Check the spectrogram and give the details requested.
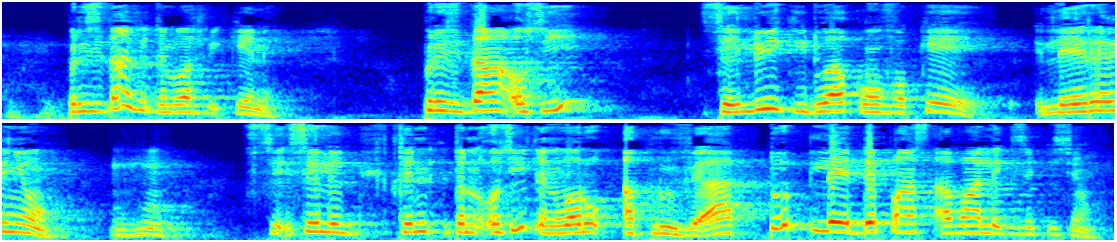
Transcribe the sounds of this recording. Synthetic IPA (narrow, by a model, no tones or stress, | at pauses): pɾezidãfitɛnwaɾfikɛnɛ̰ | pɾezidãʔosi | sɛlwikiduwakõːvokeleɾeyɲɔ̃ː | ssɛltɛntɛnositɛnwaɾuapɾuveatutledepãːsa̰vãːlekzekysjɔ̰̃ː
